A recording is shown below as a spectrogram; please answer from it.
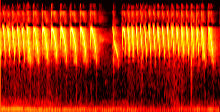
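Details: Ciblek gunung (bar-winged prinia) in energetic song for a bird-tutoring master: steady rows of clear, high, falling whistled notes, about six per second, with one brief pause and a soft low hum beneath.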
